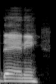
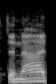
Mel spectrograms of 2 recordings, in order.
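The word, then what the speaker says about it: Dani: coach it is pronounced deny i was saying danny here in my my redneck you know georgia uh accent here but it's not danny it's deny dennis sutton and we're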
